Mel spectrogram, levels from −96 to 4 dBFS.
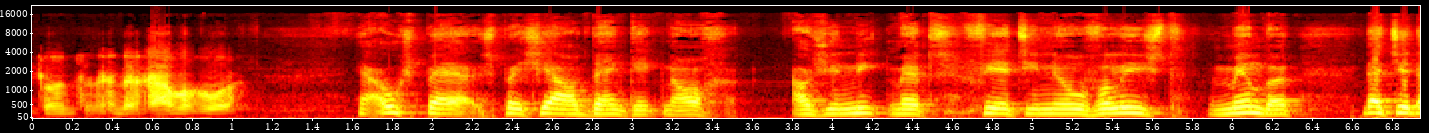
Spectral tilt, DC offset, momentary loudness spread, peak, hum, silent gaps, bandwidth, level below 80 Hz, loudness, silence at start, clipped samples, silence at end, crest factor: -5 dB/octave; under 0.1%; 10 LU; 0 dBFS; none; none; 17.5 kHz; -54 dBFS; -14 LUFS; 0.05 s; 0.2%; 0 s; 14 dB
